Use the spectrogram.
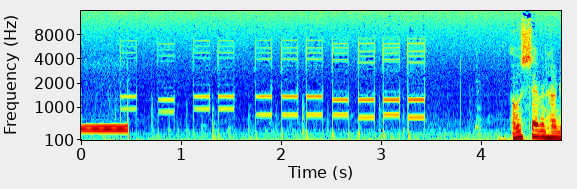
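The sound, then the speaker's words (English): A number dialed on a touch-tone telephone: a brief steady tone, then a quick run of many crisp two-note beeps in an even rhythm, followed by a voice answering on the line at the end. “If you dial, hopefully this isn't blocked.”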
